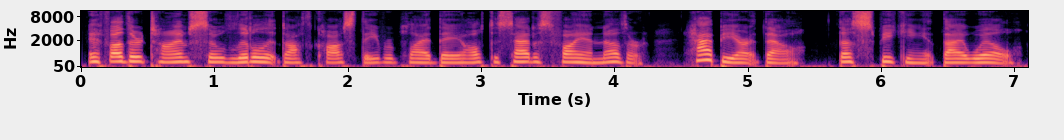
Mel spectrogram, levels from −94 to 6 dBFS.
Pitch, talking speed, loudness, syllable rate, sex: 205 Hz, 195 wpm, -19 LUFS, 5.1 syllables/s, female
